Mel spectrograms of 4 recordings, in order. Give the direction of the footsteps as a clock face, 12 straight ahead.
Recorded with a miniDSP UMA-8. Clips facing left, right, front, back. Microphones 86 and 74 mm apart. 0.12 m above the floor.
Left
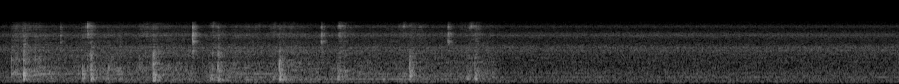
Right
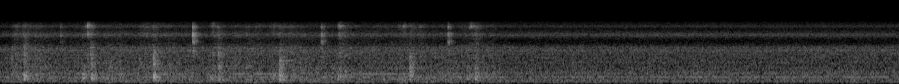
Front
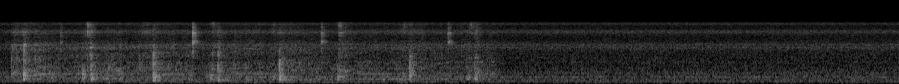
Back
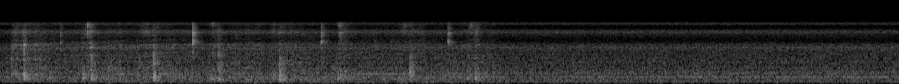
10 o'clock.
